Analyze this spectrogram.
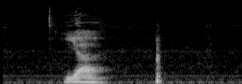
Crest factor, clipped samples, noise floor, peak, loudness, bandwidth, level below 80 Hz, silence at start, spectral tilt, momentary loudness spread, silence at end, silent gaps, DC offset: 22 dB; under 0.1%; -50 dBFS; -4 dBFS; -22 LUFS; 14.5 kHz; -50 dBFS; 0.65 s; -6.5 dB/octave; 25 LU; 0.8 s; none; under 0.1%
